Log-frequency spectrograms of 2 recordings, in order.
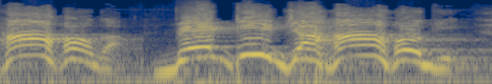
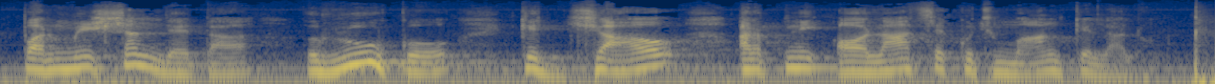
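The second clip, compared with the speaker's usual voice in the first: solemn hushed quote; 9 dB quieter than usual. Retold or imitated. Voicing the Prophet's solemn words.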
